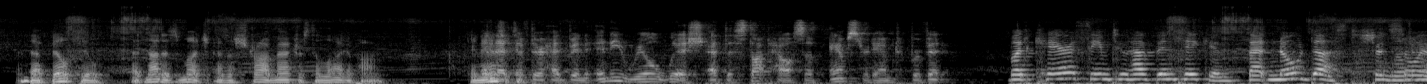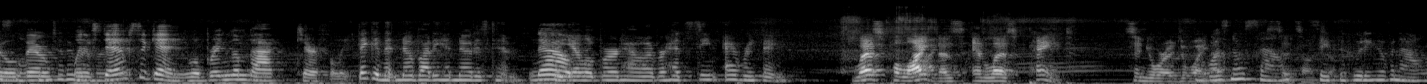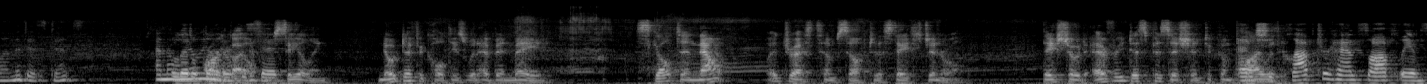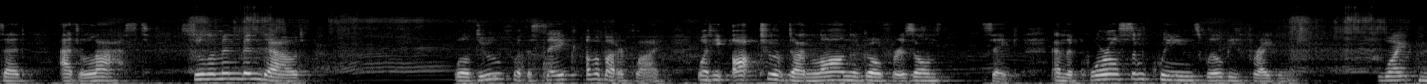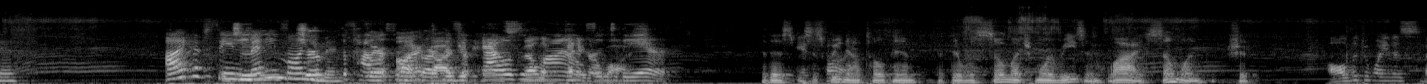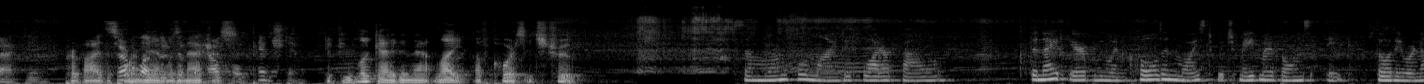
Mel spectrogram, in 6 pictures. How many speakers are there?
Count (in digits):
7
